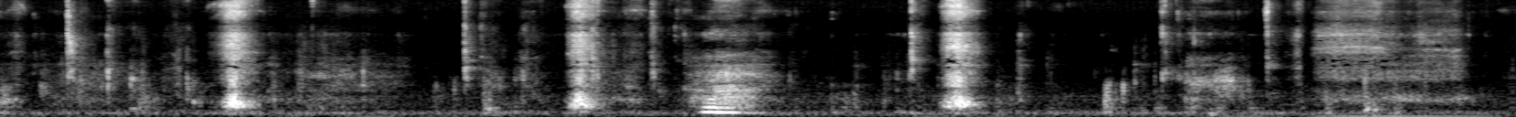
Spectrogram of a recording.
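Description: Close-up mouth sounds of a person chewing a full mouthful of yukgaejang and rice, with about five short, loud breaths through the nose spread through it and a longer exhale near the end.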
